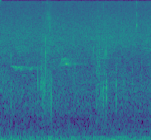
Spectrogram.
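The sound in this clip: Footsteps of a person walking outdoors on a windy day: soft, faint steps in a steady rhythm, partly buried under a constant low rumble of wind.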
